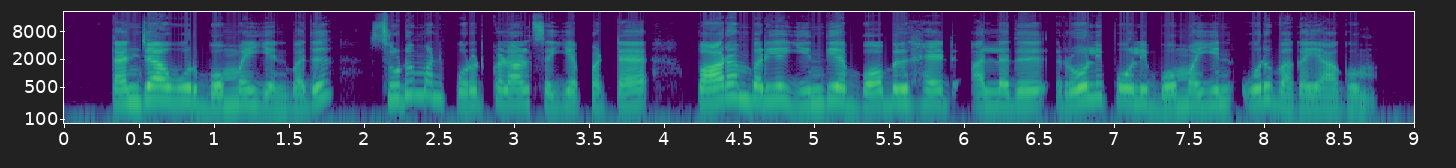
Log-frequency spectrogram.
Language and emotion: Tamil, neutral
